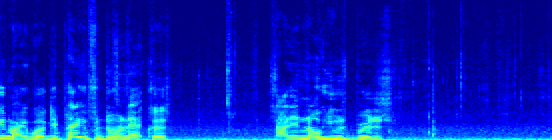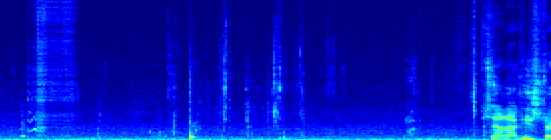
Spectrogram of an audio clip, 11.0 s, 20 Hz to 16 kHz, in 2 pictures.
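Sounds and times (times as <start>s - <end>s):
chewing: 1.8s - 2.8s, 3.4s - 10.4s
wet mouth clicks: 9.5s - 10.4s.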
